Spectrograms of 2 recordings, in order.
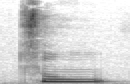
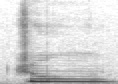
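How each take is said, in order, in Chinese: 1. 第一个辅音是舌头平着发的。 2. 第一个辅音是舌头卷起来发的。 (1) "变成了中，没有卷舌音" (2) "把中的卷舌音"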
